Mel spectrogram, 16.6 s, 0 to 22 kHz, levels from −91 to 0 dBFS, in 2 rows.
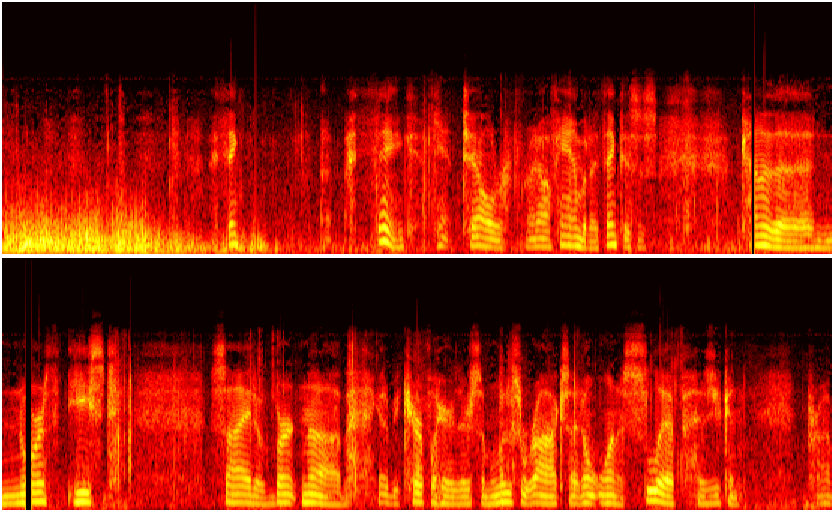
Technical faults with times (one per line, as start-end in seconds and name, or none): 2.52-2.54 block of digital silence
7.48-7.52 block of digital silence
8.52-8.58 block of digital silence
